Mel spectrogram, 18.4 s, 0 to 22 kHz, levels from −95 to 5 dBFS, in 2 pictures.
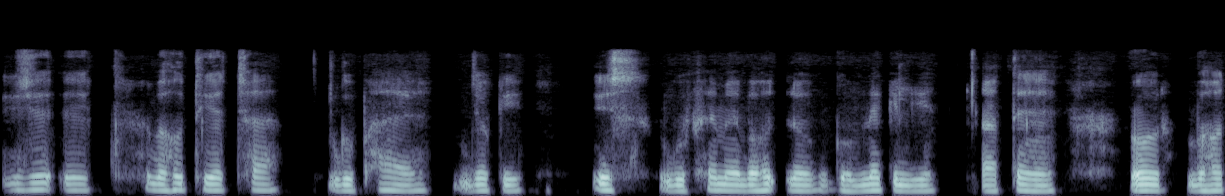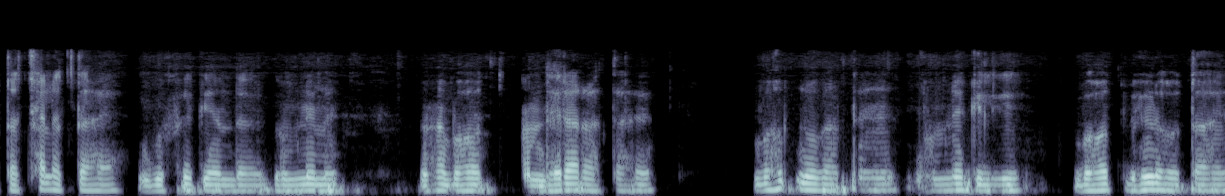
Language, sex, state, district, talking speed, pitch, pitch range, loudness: Hindi, male, Bihar, Lakhisarai, 150 wpm, 120 Hz, 115-125 Hz, -22 LUFS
